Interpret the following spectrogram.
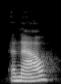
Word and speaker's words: ANAW: ANAW?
